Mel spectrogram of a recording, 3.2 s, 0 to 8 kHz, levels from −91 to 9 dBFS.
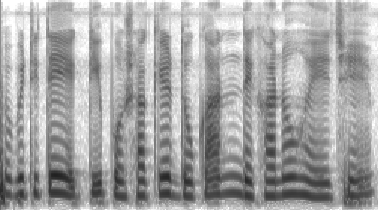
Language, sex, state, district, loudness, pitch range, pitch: Bengali, female, West Bengal, Alipurduar, -16 LUFS, 210-240 Hz, 215 Hz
